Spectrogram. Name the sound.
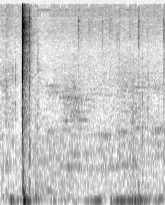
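typing on a computer keyboard in Excel VBA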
